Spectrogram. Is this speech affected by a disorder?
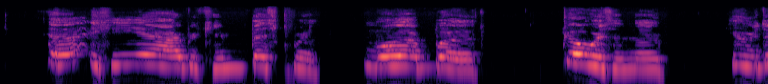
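Yes: cerebral palsy; brain oxygen deprivation, physical disability; speech affected.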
